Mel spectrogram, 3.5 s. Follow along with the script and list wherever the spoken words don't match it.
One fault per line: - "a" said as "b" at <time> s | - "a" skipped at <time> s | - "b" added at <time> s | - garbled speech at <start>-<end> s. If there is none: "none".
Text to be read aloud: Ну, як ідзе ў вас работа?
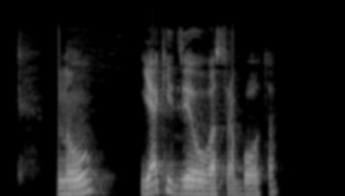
none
